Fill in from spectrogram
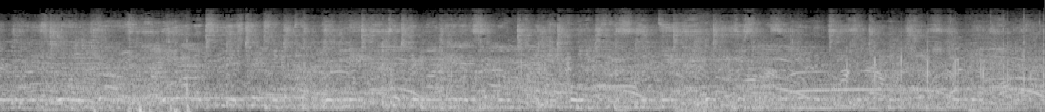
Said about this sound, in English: So now the crowd's really getting into it now. They want to win for their injury.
